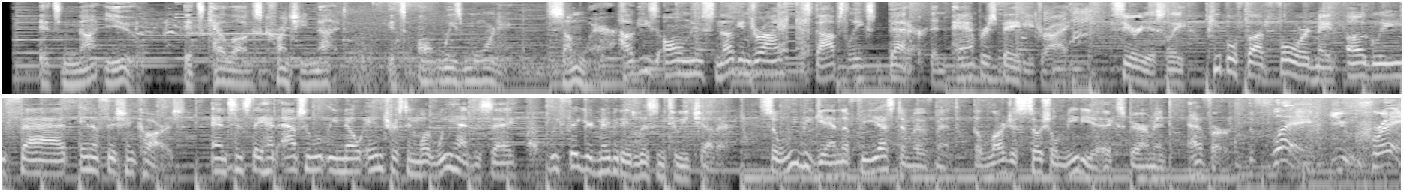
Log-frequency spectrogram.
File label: male, mid30s-mid40s, warm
